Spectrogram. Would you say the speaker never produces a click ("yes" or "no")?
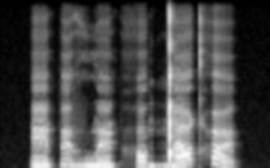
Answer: no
